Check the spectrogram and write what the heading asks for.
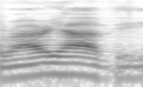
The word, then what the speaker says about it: Ferrari Xavi: Am I saying it right? Ferrari Xavi. Yep. Ferrari Xavi. That's right.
